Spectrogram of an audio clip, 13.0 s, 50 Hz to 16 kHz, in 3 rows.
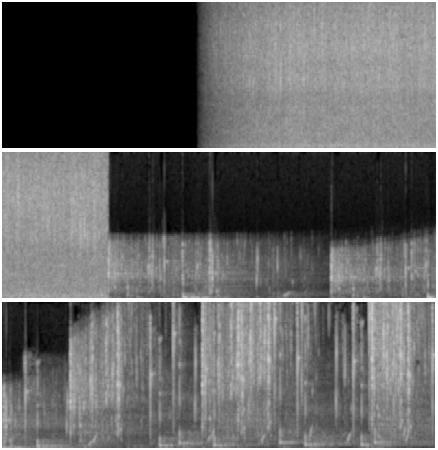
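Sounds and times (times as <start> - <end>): rain hiss: 2.0 - 5.4
water drips and plinks: 5.2 - 13.0.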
